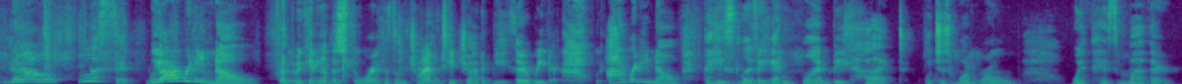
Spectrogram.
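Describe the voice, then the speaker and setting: Her voice is medium-pitched and very animated, moving at a moderate pace. She's a schoolteacher giving a children's read-aloud lesson, teaching emphatically and speaking to the kids directly.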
